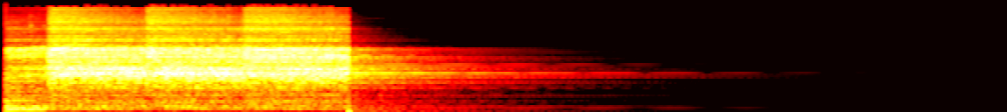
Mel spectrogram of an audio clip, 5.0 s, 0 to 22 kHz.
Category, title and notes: Sound effects > Experimental
lIVE aUDIO2
Recorded in various ways, with way to many sound effects on them
synth, experimental, electronic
